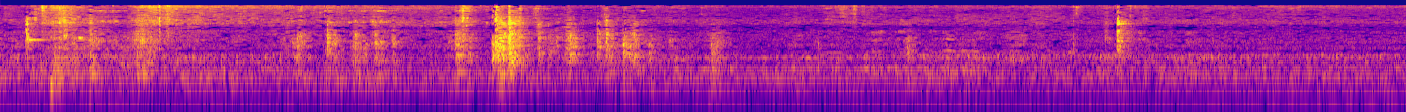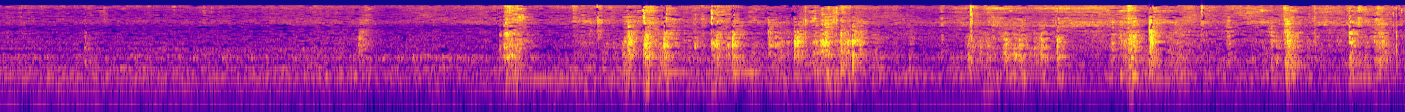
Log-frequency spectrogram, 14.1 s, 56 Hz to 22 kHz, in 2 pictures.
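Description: JCB 3DX backhoe loader's diesel engine running at a steady pitch while it works. Sharp metallic clanks and knocks come from the bucket, the arm linkage and the steel tractor trolley: two single knocks early, then a run of clanks in the second half.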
